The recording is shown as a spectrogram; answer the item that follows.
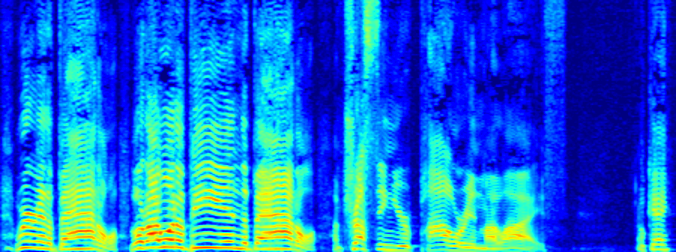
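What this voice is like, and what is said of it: Emotional yelling. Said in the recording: “emotion's coming from. Sorry if I'm yelling. Don't mean to yell. ... Maybe I do mean to yell.”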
